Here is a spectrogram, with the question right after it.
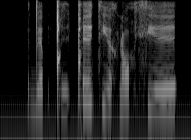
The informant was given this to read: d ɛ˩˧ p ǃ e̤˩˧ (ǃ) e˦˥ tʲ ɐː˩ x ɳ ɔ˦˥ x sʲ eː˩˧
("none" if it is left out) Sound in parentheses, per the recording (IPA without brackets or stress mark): ǃ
